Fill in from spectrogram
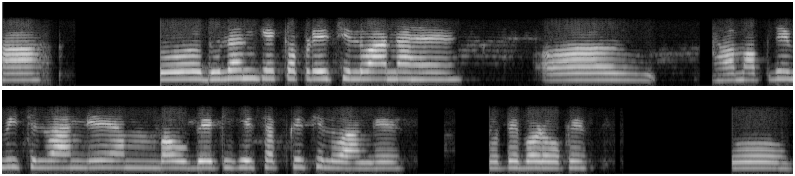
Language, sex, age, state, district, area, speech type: Urdu, female, 45-60, Uttar Pradesh, Rampur, urban, conversation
